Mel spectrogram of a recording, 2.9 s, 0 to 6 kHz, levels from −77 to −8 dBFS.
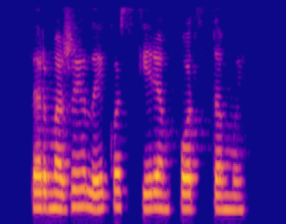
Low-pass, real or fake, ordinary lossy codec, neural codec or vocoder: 5.4 kHz; real; Opus, 32 kbps; none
